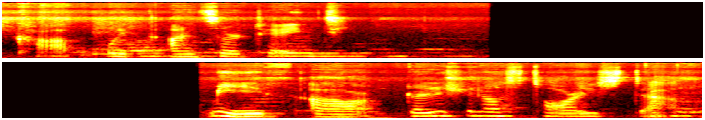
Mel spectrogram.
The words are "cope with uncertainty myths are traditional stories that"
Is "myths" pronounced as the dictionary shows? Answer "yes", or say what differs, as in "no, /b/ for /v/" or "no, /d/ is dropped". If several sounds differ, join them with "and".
no, /s/ is dropped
